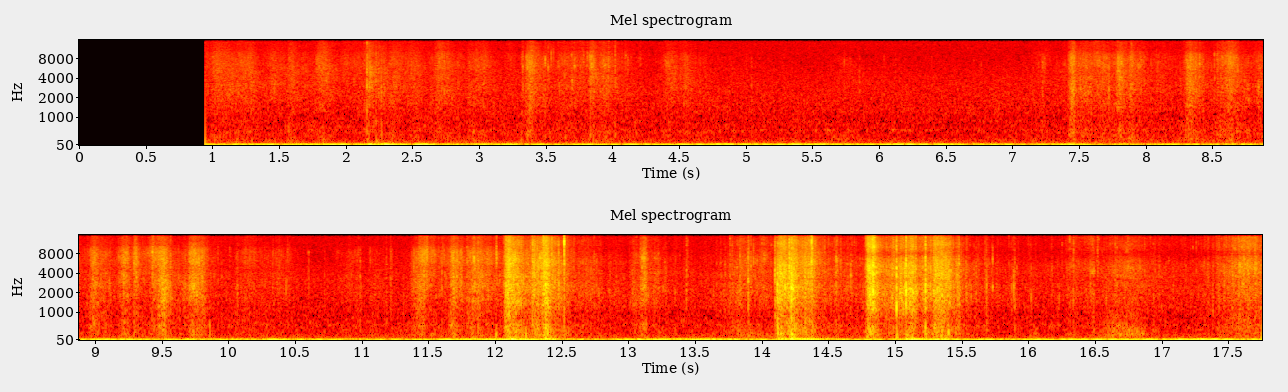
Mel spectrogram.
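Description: A wild boar rustles through dry leaves close by.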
